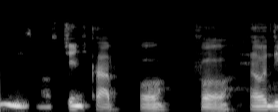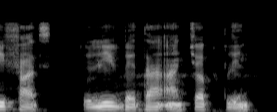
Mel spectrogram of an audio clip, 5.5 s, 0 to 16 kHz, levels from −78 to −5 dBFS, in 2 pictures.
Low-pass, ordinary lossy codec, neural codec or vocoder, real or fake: 7.2 kHz; none; codec, 16 kHz, 8 kbps, FreqCodec, larger model; fake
